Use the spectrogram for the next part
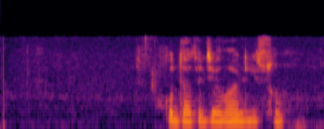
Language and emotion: Russian, neutral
